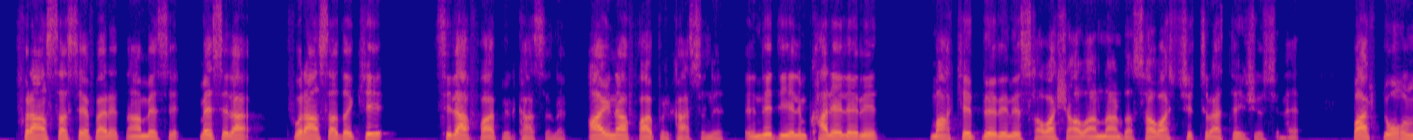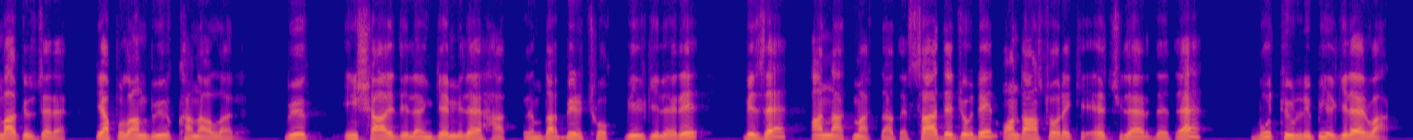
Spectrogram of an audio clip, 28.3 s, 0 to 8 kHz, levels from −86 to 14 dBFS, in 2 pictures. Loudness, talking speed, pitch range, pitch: -23 LUFS, 90 wpm, 130-175 Hz, 155 Hz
